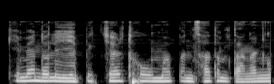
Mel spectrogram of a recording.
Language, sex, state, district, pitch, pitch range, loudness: Wancho, male, Arunachal Pradesh, Longding, 150 Hz, 145-160 Hz, -14 LUFS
